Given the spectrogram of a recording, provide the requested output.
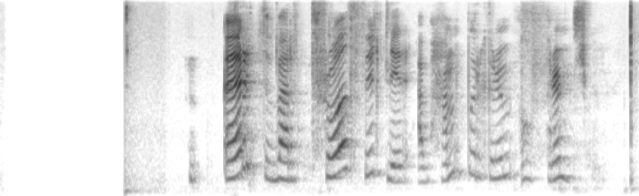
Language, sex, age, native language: Icelandic, female, 15, Icelandic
